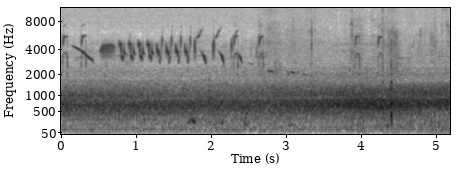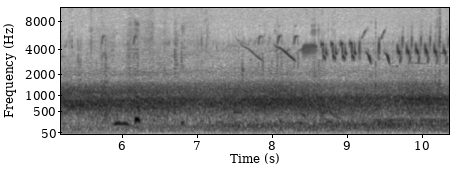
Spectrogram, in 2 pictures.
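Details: American robins feeding in the open give quick, high, monotone, repetitive alarm notes in two rapid bursts, alarming at passing wolves that came too close, over a steady rushing background noise.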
